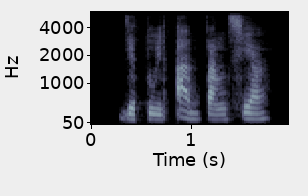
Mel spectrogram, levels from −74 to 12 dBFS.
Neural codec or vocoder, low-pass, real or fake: codec, 24 kHz, 1 kbps, SNAC; 5.4 kHz; fake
